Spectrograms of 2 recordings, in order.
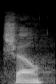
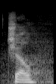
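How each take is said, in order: First: The name begins with a sh sound. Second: The name begins with a ch sound. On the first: This is how the family says the name. "that's not what my family says" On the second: This is how Scandinavians say the name. "have you heard a person of Scandinavian descent pronounce the K J?"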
